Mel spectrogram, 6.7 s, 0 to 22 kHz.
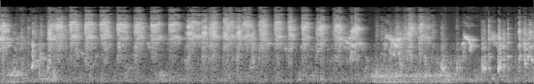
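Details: Australian pied budgerigar, hand-tame, 17 February 2023, delivering a rhythmic pulsing chatter of high buzzy notes, roughly three pulses per second, then a softer squeaky warble.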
